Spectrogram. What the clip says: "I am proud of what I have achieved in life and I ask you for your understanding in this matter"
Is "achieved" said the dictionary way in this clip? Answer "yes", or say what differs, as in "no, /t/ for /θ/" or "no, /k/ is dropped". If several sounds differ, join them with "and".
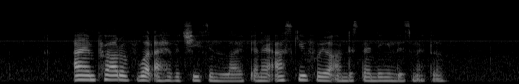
yes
